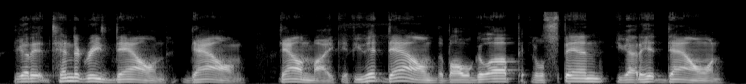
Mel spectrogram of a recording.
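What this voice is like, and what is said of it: Impression of an opinionated golf teacher. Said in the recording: “he's a very opinionated teacher. He's a big personality ... Can you do your impersonation?”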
